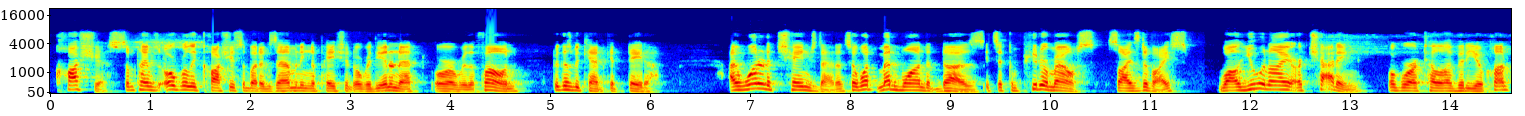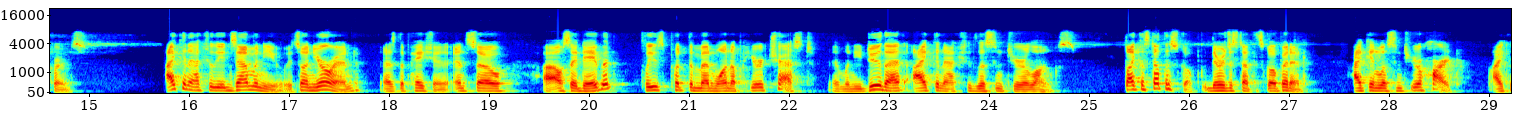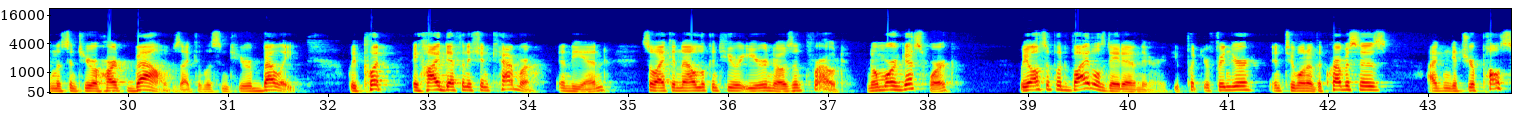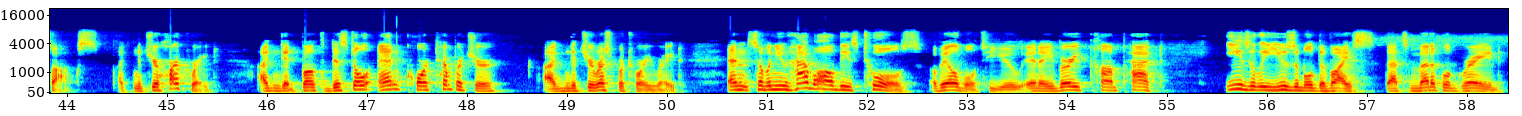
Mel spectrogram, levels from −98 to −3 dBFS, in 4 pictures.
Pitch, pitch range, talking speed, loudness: 140 Hz, 120-170 Hz, 205 wpm, -16 LUFS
